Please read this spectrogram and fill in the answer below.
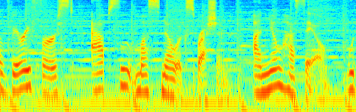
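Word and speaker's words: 안녕하세요: Let's break down that pronunciation nice and slow, syllable by syllable. Listen closely to this. An-nyeong-ha-se-yo.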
